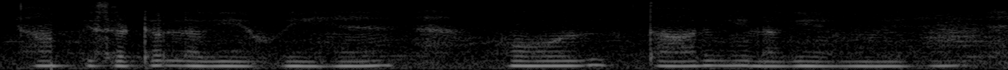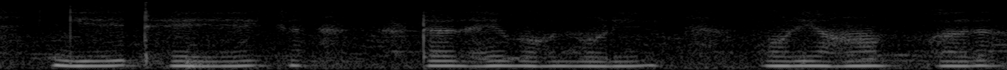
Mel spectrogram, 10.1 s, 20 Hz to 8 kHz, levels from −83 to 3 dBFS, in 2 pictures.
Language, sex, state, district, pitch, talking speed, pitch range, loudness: Hindi, female, Uttarakhand, Tehri Garhwal, 200 Hz, 130 wpm, 195-210 Hz, -47 LUFS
